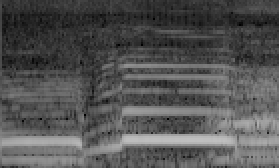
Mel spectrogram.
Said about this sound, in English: Oh, here they come, look at them. Just a whole line of cattle.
